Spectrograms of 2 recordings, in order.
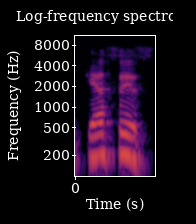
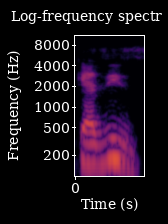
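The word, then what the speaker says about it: cases: তারপরে দেখেন ক্যাসেস। আমরা বলব ক্যাজিজ। ক্যাজিজ এই উচ্চারণগুলো কিন্তু আমাদের ঠিক এইভাবেই করতে হবে।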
